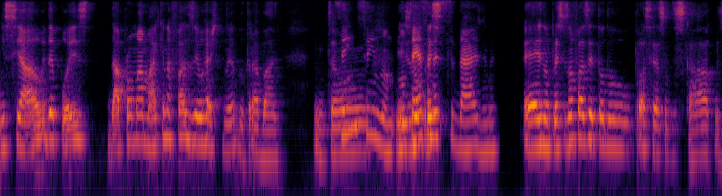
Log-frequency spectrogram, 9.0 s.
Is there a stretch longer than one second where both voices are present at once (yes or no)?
yes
